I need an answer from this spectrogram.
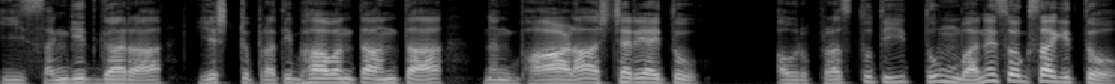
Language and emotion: Kannada, surprised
